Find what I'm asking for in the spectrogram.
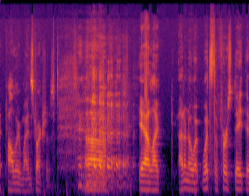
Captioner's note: audience laughs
